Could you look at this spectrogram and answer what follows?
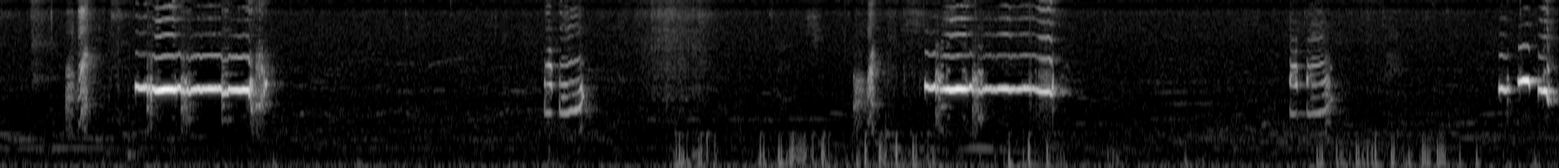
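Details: Pet cockatiel whistling while shown a favourite mirror; level whistled notes of about a second each, spaced several seconds apart, with quiet scratching and tapping between.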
